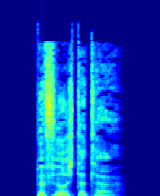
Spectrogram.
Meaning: inflection of befürchtet: 1. strong/mixed nominative masculine singular 2. strong genitive/dative feminine singular 3. strong genitive plural
- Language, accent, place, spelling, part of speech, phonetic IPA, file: German, Germany, Berlin, befürchteter, adjective, [bəˈfʏʁçtətɐ], De-befürchteter.ogg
